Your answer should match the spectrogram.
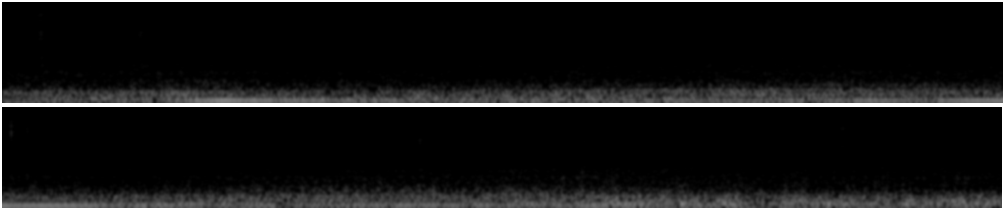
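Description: Car driving slowly, heard from inside the cabin: a steady low engine and road hum that grows stronger about a second in and eases near the end.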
